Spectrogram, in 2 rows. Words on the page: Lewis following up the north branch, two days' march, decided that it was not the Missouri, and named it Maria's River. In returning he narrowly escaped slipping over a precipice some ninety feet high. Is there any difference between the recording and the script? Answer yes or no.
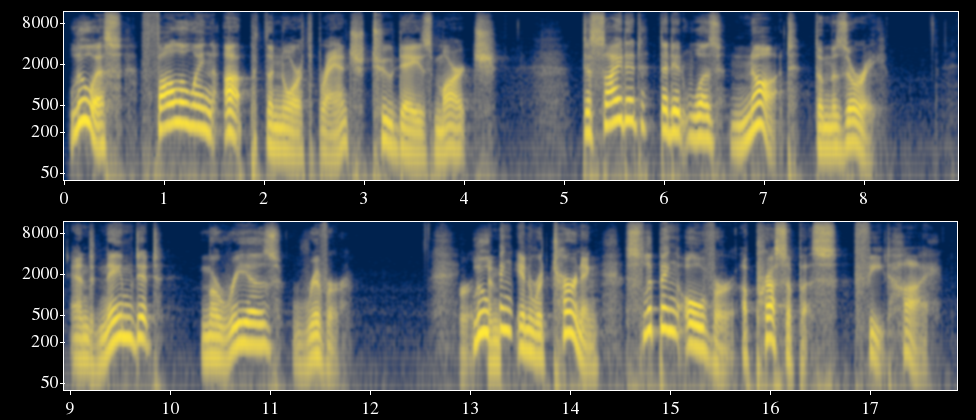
yes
